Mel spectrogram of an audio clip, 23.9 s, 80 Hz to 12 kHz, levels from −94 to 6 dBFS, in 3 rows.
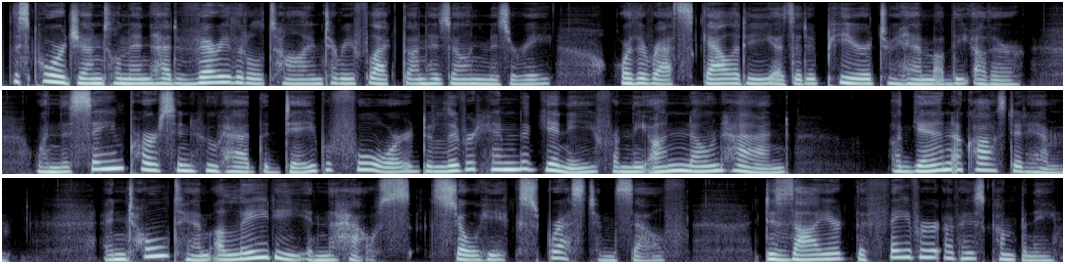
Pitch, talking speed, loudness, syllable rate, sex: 195 Hz, 155 wpm, -18 LUFS, 4.5 syllables/s, female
